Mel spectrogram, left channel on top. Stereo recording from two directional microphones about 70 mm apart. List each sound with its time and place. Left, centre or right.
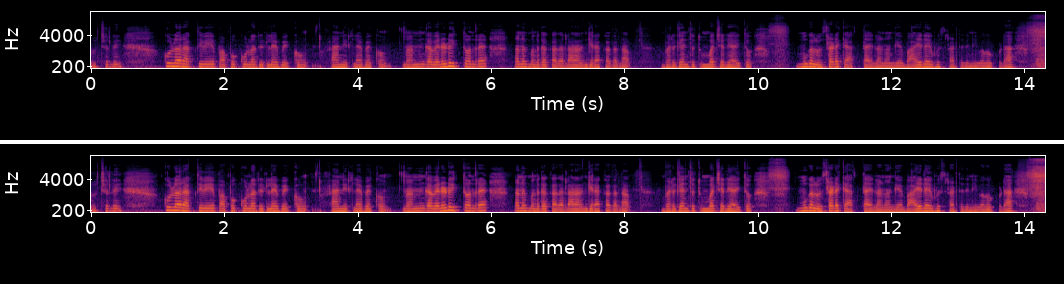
0.0 s speech: centre
3.2 s speech: left
3.9 s speech: centre
4.4 s speech: left
6.3 s speech: left; by 9.0 s centre
9.1 s speech: left
10.8 s speech: centre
